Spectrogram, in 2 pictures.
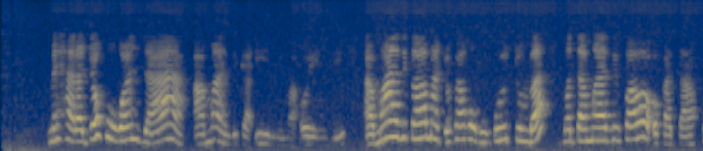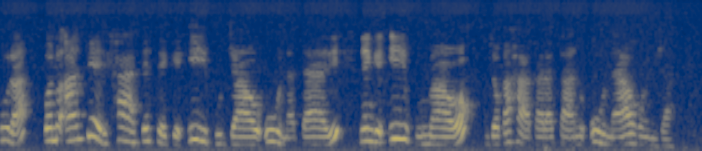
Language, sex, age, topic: Oshiwambo, female, 18-24, finance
